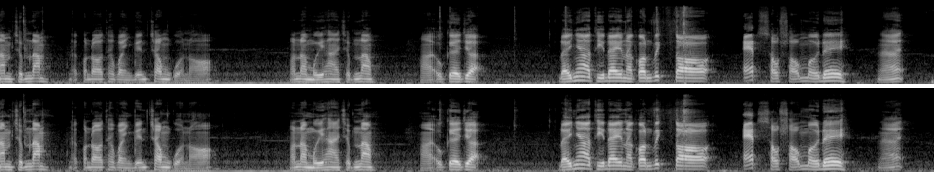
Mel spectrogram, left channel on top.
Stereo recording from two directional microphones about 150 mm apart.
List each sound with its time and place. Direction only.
0.0 s speech: 5° left (ahead or behind)
8.7 s speech: 25° left (ahead or behind)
